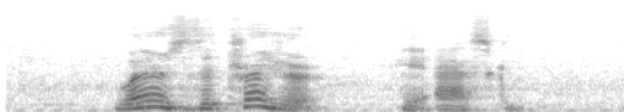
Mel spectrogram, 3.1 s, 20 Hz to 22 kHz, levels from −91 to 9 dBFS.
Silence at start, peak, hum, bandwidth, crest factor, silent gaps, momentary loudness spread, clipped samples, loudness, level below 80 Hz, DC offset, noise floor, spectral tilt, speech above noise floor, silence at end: 0.55 s; -22 dBFS; none; 12.5 kHz; 18 dB; none; 17 LU; under 0.1%; -38 LUFS; -72 dBFS; under 0.1%; -66 dBFS; -7 dB/octave; 29 dB; 0.5 s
